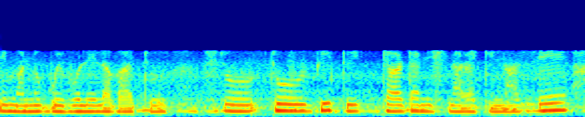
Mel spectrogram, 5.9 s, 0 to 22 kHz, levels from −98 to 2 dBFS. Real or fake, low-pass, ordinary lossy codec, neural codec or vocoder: real; 3.6 kHz; none; none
